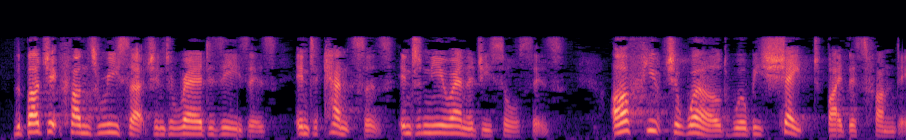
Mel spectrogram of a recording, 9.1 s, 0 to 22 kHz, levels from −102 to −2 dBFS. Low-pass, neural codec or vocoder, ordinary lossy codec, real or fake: 7.2 kHz; none; none; real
